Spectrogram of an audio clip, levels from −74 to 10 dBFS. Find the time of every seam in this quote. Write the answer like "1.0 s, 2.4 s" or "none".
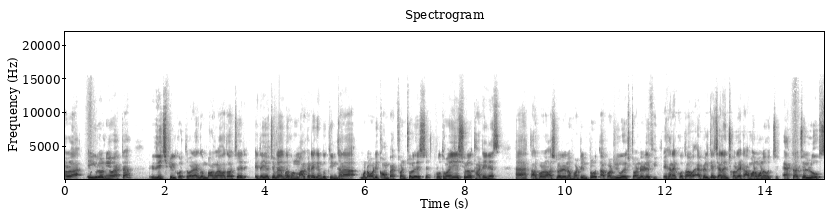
4.4 s, 7.4 s, 11.9 s, 14.2 s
